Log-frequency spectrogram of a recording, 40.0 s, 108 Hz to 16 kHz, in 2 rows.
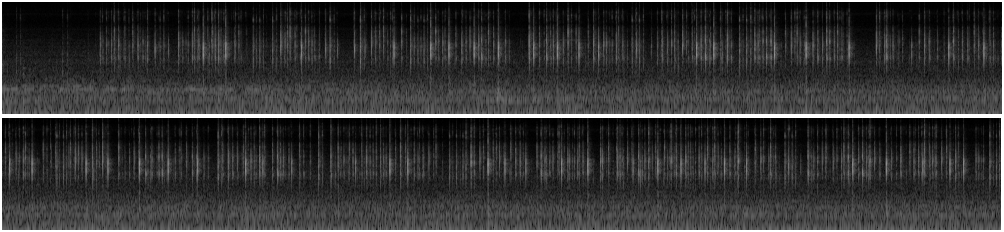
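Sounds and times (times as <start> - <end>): mechanical keyboard typing: 1.2 - 39.9.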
